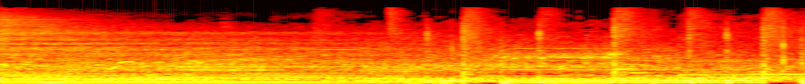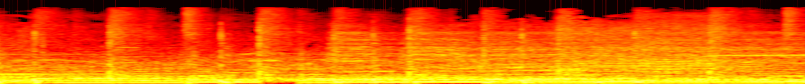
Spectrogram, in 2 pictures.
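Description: Race cars running on a paved track, their engines heard under background music with a steady beat.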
